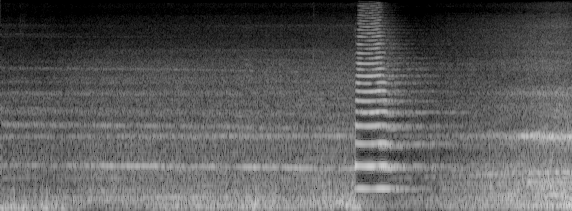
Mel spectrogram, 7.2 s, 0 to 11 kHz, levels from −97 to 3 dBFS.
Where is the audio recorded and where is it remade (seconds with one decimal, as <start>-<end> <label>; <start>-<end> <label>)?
0.0-7.2 recorded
